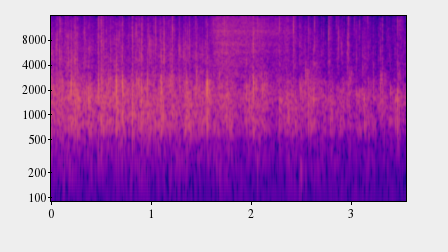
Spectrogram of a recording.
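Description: A church audience applauds steadily for a family, a dense wash of many hands clapping at a sustained, fairly even level with faint crowd murmur underneath, tapering slightly toward the end.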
